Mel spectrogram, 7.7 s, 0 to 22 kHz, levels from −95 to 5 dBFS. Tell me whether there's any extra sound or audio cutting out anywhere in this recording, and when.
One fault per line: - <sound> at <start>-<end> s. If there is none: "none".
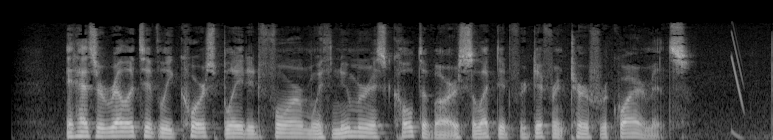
- chirp at 7.3-7.5 s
